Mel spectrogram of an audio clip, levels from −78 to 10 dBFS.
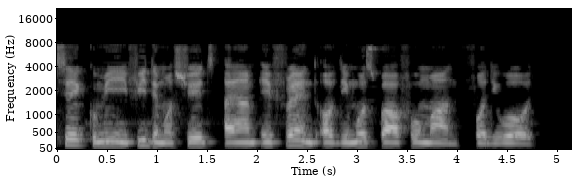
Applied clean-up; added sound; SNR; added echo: neural mask model DeepFilterNet 3.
